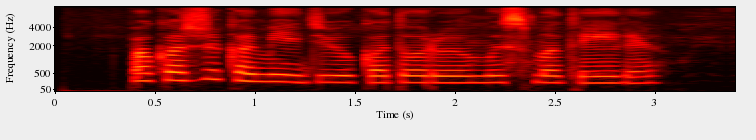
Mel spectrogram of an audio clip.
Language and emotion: Russian, neutral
